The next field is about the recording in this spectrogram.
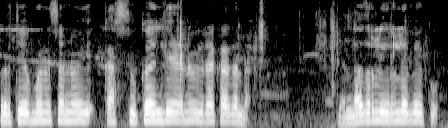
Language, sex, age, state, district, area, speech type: Kannada, male, 18-30, Karnataka, Chamarajanagar, rural, spontaneous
